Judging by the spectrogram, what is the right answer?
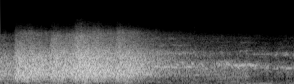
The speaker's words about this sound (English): The police sure to hear shots.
